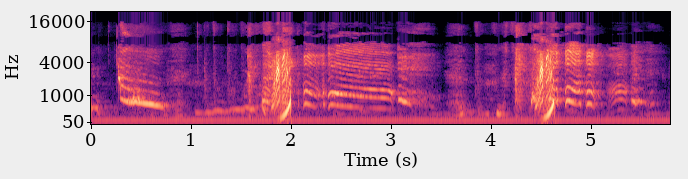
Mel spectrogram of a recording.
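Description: A baby laughing and squealing in bursts. Twice, about two and a half seconds apart, a quick upward-sweeping sound comes just before a burst of laughter.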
